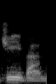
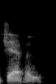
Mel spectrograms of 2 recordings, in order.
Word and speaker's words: Jivan: I think there was one where Michelle Fairley pronounced the character's called Jivan, and she pronounced it wrong, pronounced it Jevon.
